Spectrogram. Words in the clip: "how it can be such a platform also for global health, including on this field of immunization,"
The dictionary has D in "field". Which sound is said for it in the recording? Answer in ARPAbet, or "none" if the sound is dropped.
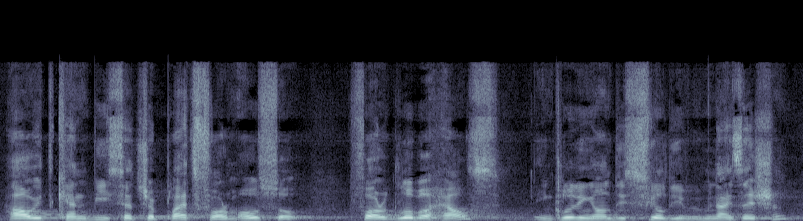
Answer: D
